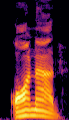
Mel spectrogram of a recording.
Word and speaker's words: honour: অনার, HONOUR, অনার।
